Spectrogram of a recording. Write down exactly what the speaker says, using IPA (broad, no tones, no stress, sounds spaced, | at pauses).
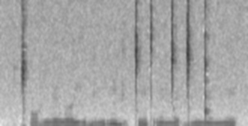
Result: ǀʰ ɔ ɦ i l e w ə˞ j i bʲ ẽ ŋ i ŋ bʲ ɘ ǀ ĩ t r ẽ ŋ͡ǀ e ɡ͡ǀ ĩ ŋ͡ǃ ẽ ŋ ĩ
